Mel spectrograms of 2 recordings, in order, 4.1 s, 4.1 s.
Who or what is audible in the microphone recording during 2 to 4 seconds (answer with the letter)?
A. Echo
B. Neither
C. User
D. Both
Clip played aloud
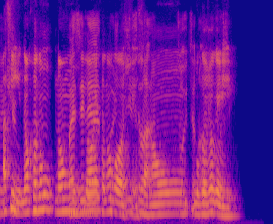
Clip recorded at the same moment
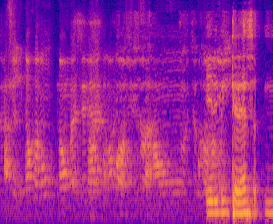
D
